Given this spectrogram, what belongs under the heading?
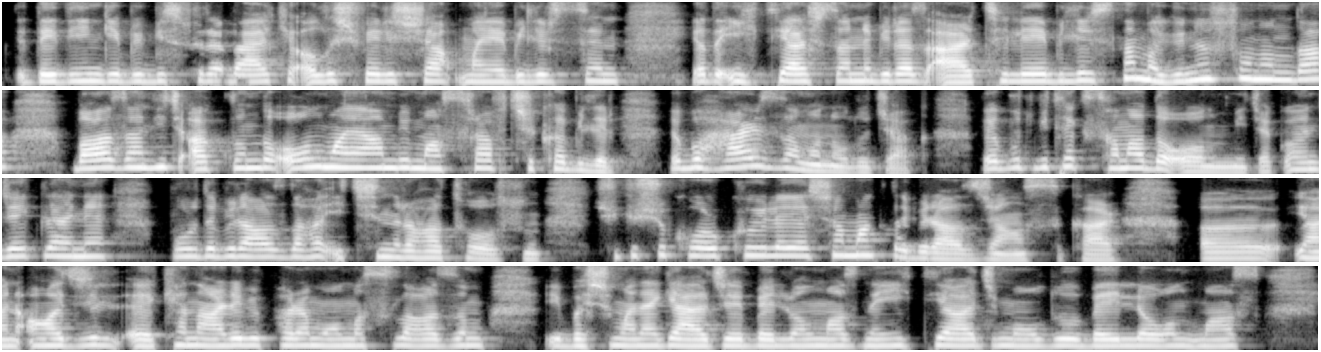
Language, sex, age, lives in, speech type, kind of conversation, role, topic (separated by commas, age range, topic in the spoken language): Turkish, female, 30-34, Bulgaria, conversation, advice, advisor, Büyük bir harcama için nasıl birikim yapacağımı nasıl netleştirebilirim?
